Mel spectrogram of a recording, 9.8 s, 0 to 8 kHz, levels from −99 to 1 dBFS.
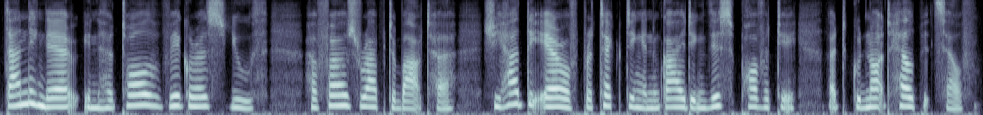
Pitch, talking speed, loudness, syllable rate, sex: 230 Hz, 165 wpm, -19 LUFS, 4.5 syllables/s, female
